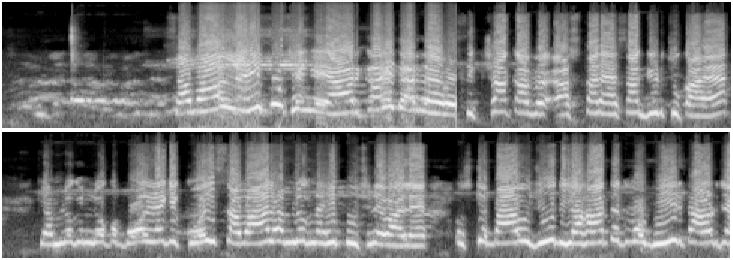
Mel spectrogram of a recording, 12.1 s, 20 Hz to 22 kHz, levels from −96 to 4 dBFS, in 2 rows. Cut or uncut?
cut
